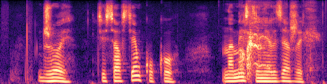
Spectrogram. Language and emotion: Russian, neutral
